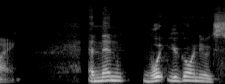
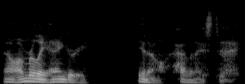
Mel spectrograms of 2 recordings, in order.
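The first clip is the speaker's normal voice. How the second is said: suppressed anger; 3 semitones lower, 8 dB quieter, faster than usual. Shown as a demonstration. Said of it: "Or they could say".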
